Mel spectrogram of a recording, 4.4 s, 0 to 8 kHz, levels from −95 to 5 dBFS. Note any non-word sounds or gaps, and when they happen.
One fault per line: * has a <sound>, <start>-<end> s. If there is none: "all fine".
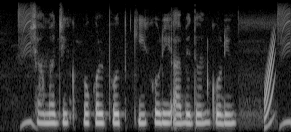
* has a chirp, 4.0-4.1 s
